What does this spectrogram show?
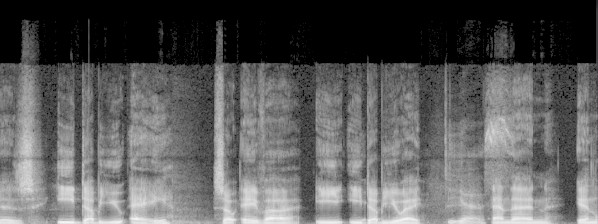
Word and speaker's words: Ewa: So, yeah, on my Facebook, I have it written down phonetically, but I usually write it E-H-V-U-H.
